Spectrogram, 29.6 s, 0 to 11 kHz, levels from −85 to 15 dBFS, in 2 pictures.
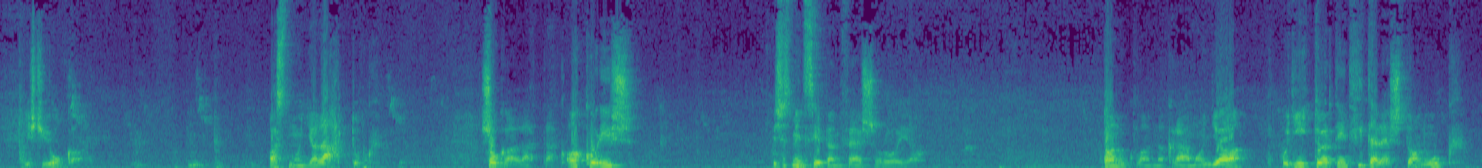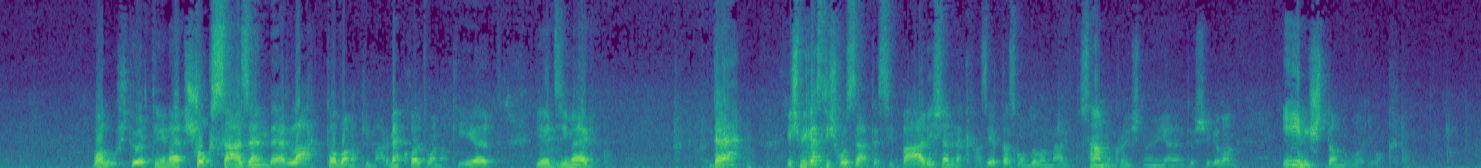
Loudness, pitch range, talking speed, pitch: -12 LUFS, 110-165 Hz, 120 wpm, 130 Hz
